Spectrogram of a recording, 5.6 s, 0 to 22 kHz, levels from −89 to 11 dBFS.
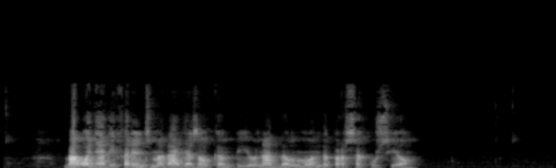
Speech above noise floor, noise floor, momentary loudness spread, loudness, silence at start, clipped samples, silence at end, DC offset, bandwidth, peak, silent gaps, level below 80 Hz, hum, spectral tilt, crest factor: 56 dB; -79 dBFS; 17 LU; -23 LUFS; 0.65 s; under 0.1%; 1.45 s; under 0.1%; 11 kHz; 0 dBFS; none; -76 dBFS; none; -4 dB/octave; 24 dB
